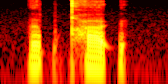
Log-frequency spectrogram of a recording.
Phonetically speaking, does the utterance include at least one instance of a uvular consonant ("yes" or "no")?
yes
